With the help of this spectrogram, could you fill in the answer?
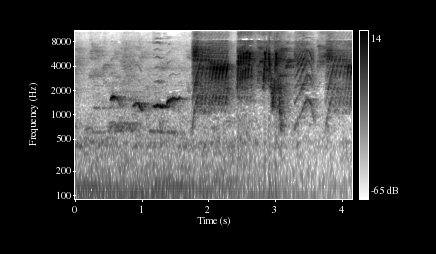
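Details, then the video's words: Ara Timor bird in full song, recorded to teach caged birds; a soft low wavering whistle opens, then a loud, dense burst of high, rapid, trilling and chattering notes. "Burung Ara Timor Gacor"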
